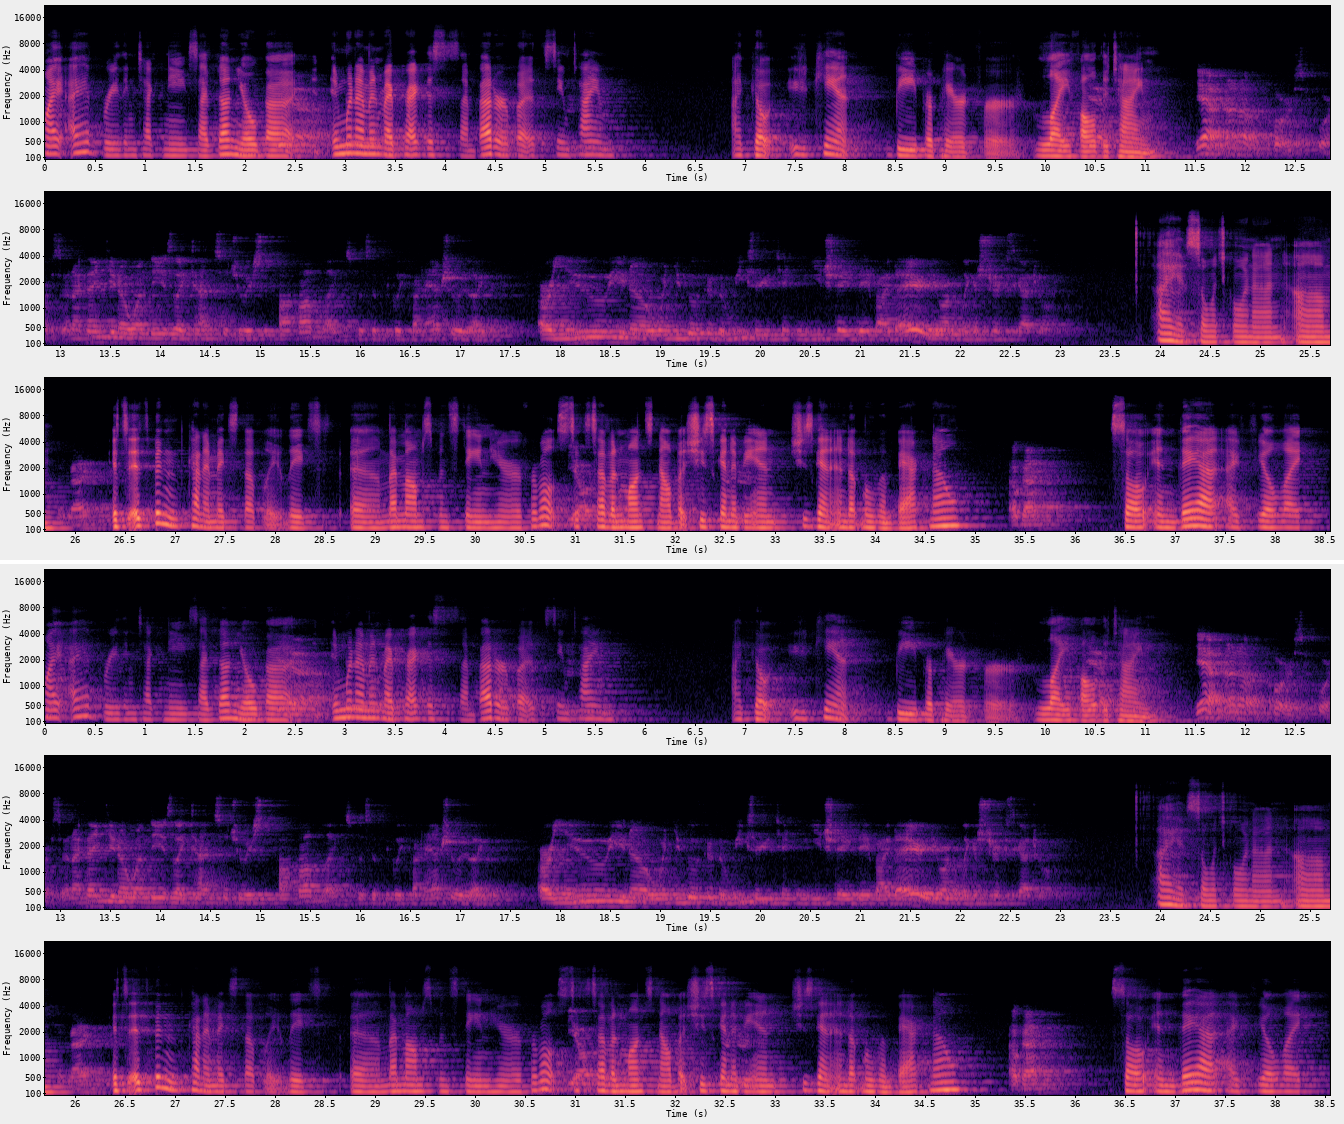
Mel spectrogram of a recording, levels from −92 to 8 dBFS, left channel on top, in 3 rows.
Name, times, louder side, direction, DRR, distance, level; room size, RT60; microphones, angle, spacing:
voice 1, 0.0-2.5 2.9-5.7 6.9-8.1 8.5-11.2 24.0-25.8 26.4-28.3 28.8-34.9 36.4-38.3, left 3 dB, 65° left, 14 dB, 0.8 m, -26 dB
voice 2, 2.3-3.5 5.2-5.5 10.4-10.6 11.5-17.3 17.8-22.9 25.8-26.5 30.9-31.2 32.5-32.8 35.3-35.7, equal, 30° right, 3 dB, 5.6 m, -37 dB
23.0 x 19.5 x 9.0 m, 1.2 s
head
